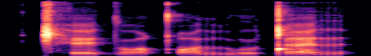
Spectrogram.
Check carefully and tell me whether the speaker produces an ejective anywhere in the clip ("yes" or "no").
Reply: yes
